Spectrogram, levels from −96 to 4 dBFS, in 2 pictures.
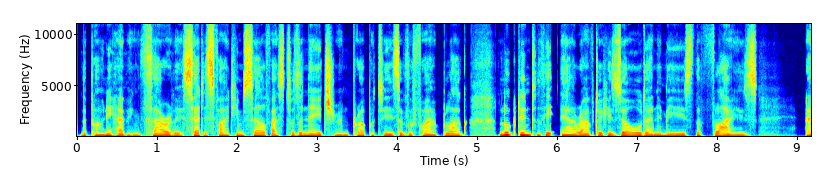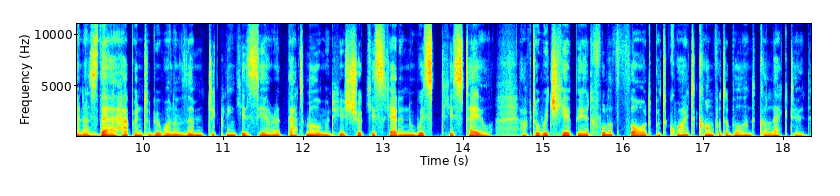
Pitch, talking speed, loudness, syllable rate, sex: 145 Hz, 200 wpm, -18 LUFS, 5.5 syllables/s, male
